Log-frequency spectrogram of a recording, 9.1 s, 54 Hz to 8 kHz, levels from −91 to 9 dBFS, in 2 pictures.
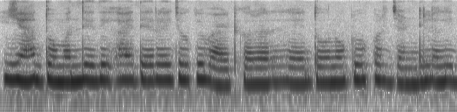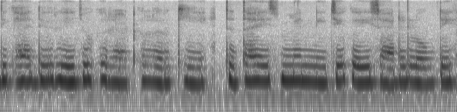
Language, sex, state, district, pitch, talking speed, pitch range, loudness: Hindi, female, Bihar, Lakhisarai, 215 Hz, 225 wpm, 205-225 Hz, -16 LUFS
